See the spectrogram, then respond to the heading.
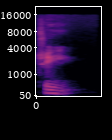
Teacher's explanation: Схоже на український звук T, однак він вимовляється з придихом та м'якіше за український T.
